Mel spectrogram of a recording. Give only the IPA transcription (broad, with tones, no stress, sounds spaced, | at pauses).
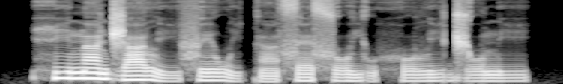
h i˦ n ã˦ d͡ʒ a˧ l i˨ f e˧ w i˨ k ã˨ s ɛ˧ s o˧ j u˨ h o˧ l i˧ d͡ʒ o˧ n i˧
